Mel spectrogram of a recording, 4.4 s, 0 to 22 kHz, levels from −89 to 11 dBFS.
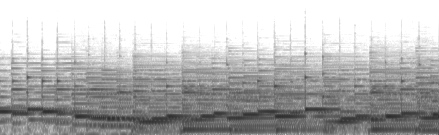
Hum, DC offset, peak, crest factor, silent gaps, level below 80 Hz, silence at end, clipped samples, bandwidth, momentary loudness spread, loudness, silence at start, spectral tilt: none; under 0.1%; -4 dBFS; 10 dB; none; -42 dBFS; 0 s; under 0.1%; 5.8 kHz; 2 LU; -15 LUFS; 0 s; -9 dB/octave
